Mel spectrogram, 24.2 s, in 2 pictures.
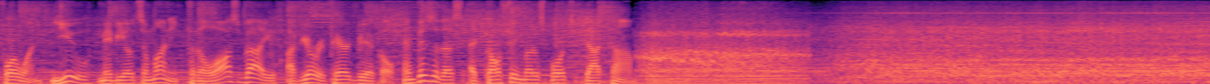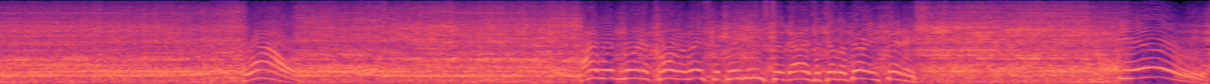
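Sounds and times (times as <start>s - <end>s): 
speech: 0.0s - 6.9s, 19.8s - 22.4s
offshore racing powerboat engines roaring: 4.0s - 24.1s.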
